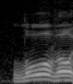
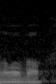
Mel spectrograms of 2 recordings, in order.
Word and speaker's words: Louisville: lot of time in Louisville and you have to say Louisville with a speech impediment to say it properly Louisville Louisville Louisville not Louisville it's like Lancaster South Carolina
